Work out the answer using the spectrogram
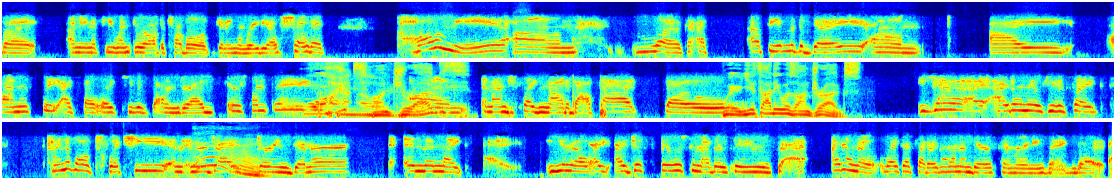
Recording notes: We get that other person on the phone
